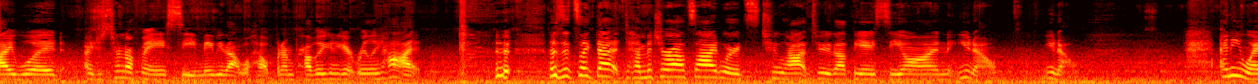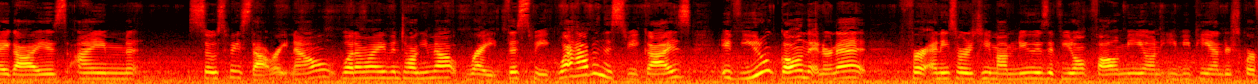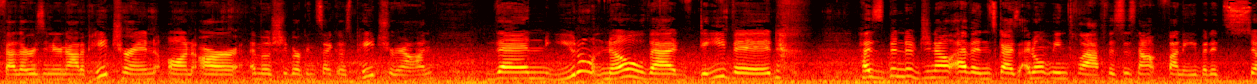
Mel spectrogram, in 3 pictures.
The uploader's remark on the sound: The very unconventional FIMH CarCast. Recording her thoughts and feelings from her car.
